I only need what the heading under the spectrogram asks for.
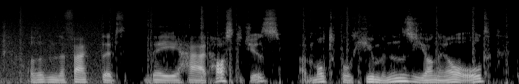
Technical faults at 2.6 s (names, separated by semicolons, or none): overdone noise removal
